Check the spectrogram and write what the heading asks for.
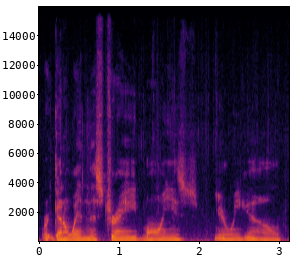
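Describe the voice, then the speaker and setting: Slow gravelly-voiced man hyping a live trade. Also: on the high side, completely flat delivery, a little mellow. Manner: hyped, cheering the market on. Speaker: day trader streaming live. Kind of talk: casual live commentary.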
